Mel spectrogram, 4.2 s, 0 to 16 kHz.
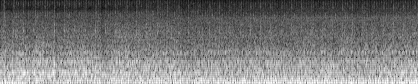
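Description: Nissan 300ZX (Z32) VG30DE V6 idling steadily, newly started after a full engine reseal.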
